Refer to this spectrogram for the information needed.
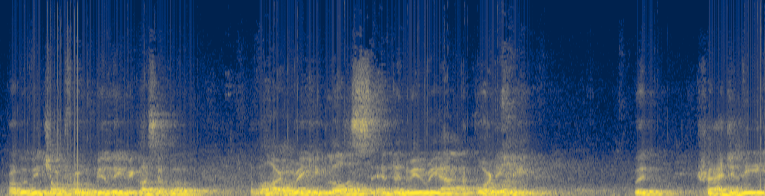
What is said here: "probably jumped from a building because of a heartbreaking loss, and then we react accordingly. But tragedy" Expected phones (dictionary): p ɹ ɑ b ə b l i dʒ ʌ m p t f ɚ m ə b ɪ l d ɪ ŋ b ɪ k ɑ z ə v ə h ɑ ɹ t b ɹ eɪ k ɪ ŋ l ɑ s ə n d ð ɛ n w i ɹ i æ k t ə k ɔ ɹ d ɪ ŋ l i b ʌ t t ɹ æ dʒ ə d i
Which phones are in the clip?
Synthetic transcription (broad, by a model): p ɹ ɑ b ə b l i dʒ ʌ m f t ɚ ə b ɪ l d ɪ ŋ b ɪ k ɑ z ə v ə h ɑ ɹ t b ɹ eɪ k ɪ ŋ l ɑ s ə n d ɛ n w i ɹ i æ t ə k ɔ ɹ d ɪ ŋ l i b ʌ t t ɹ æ dʒ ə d i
